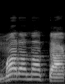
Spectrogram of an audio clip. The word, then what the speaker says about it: maranatá: E agora eu clamo maranatá, como dizemos nós católicos, ou maranata, como dizem nossos irmãos separados, os evangélicos ou protestantes. Não importa a pronúncia, o significado é o mesmo.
